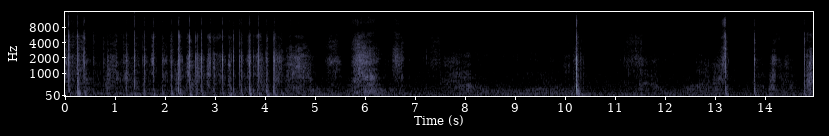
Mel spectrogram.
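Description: Fingertips and long nails trace letters and scratch along the printed cardboard header of a flat Lap Map tea towel package with cotton inside. A quick, dense run of bright, dry scratches and taps fills the first four seconds. Slower, softer strokes follow, with a few sharp isolated clicks near the end.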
